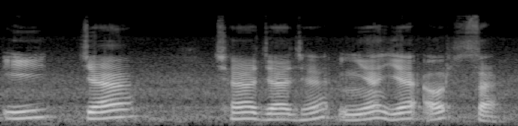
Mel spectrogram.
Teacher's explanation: ये सब का उच्चारण स्थान हम तालु से करते हैं।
